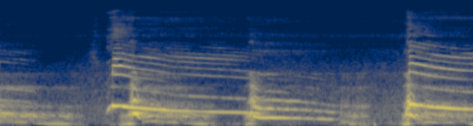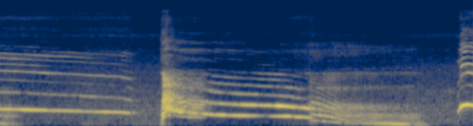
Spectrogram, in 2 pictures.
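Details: German Shepherd following its owner indoors, letting out four long howling whines that start high and glide steadily downward, spaced a few seconds apart, with faint low rumbling between calls.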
